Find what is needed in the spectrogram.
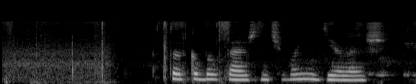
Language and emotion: Russian, neutral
